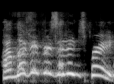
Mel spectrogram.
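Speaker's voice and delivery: mock, very high, frantic, shrill shriek. Retelling how a friend acted in a store aisle: imitating someone screaming. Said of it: "You're screaming".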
